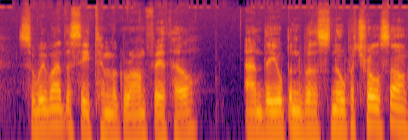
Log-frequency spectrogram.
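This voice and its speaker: Using a dark, mellow tone and a medium pitch, a man speaks at a fairly quick pace with an Irish accent and fairly even intonation. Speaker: singer-songwriter. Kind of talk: interview.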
